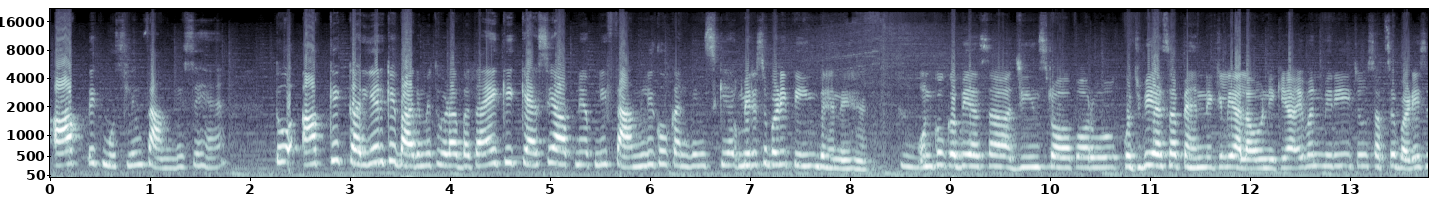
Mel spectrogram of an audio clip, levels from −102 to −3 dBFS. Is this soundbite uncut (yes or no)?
no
